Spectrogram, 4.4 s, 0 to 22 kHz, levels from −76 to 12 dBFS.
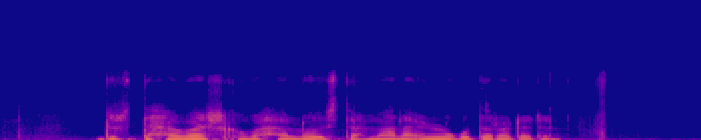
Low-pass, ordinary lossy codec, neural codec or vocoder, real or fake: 10.8 kHz; none; none; real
